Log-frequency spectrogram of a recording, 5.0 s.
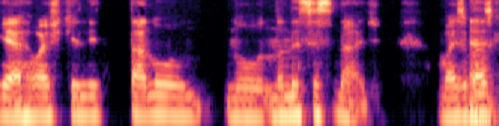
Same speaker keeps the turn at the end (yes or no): yes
